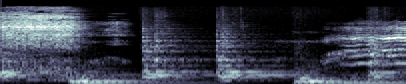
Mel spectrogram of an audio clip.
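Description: Background music with a steady beat and bass line, and a cat meow starting near the end.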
